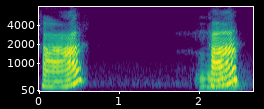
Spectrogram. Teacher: Nada 2 itu kayak kamu mau nanya kan, ha? Jadi kayak kamu naik ke atas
